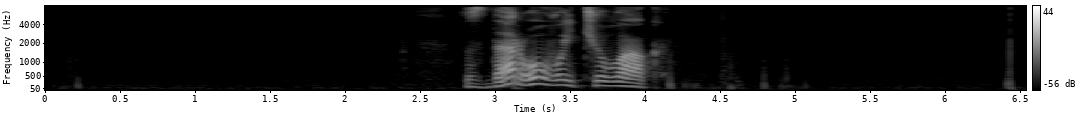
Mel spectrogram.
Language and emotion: Russian, neutral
